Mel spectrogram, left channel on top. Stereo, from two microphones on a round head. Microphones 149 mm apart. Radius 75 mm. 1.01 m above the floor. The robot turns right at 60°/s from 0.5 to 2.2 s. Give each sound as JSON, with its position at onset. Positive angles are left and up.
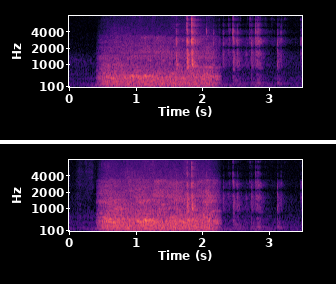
{"t": 1.6, "sound": "a door slam", "side_deg": 45}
